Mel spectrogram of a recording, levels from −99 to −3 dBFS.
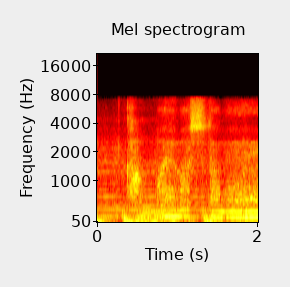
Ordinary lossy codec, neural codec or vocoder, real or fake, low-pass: none; codec, 16 kHz in and 24 kHz out, 1 kbps, XY-Tokenizer; fake; 7.2 kHz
